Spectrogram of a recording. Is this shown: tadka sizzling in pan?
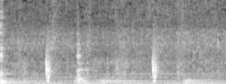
yes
